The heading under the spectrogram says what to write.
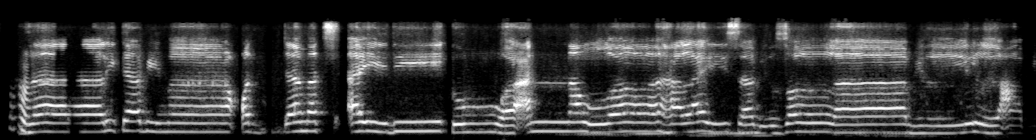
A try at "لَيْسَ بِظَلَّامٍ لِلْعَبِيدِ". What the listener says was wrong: Laisa bizzo, huruf nya lebih tebal lagi. Laisa bizzalamil lil abid.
